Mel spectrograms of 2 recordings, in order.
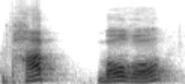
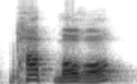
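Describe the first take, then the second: First: The two words are said separately, with a break. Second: The two words are run together without a break.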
